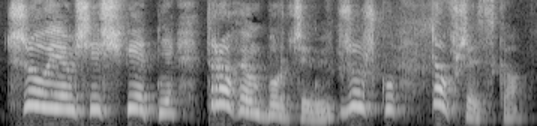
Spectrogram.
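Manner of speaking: bouncy bear waving off worry; high bear voice. A narrator's reading. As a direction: insist you feel fine. Pooh voiced by narrator.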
